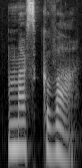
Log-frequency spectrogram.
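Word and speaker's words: Москва: A is stressed and O is unstressed. That's why we read it masva.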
